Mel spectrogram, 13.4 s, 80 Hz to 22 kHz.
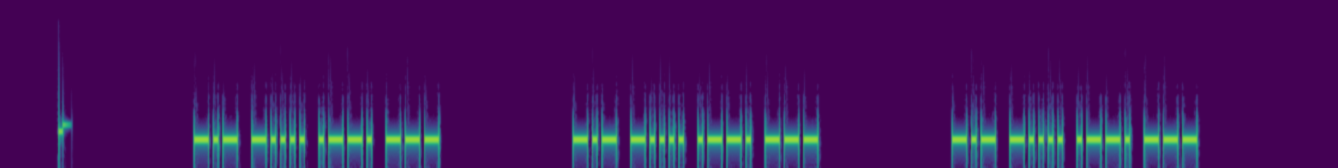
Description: Morse code, heard as a keyed tone, about 25 wpm, 700 Hz. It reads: K6PO K6PO K6PO
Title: Call Signs Repeated 2x - 25wpm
